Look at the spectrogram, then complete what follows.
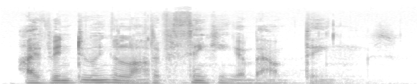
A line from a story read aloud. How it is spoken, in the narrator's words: Twilight said, her voice barely controlled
